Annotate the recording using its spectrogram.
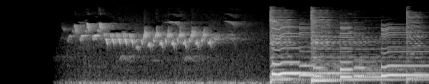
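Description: Half a second of silence, then birds chirping in quick trills over a low background rumble, then a bright plucked guitar-like tune starts about two and a half seconds in.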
